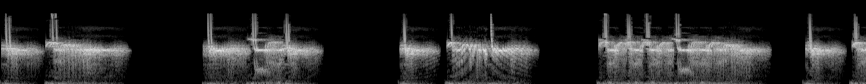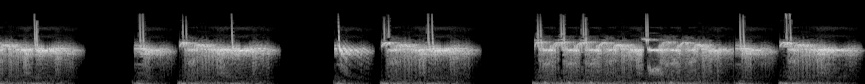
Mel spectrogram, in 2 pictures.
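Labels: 0.0s Precisely amplified bird chirping. 17.3s

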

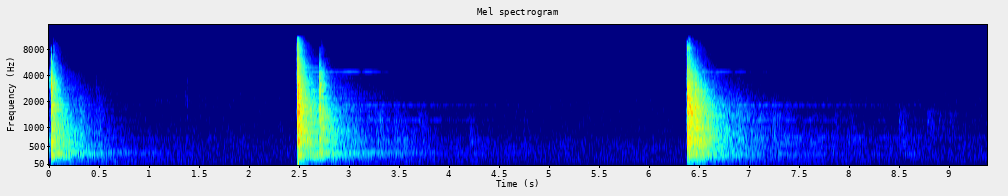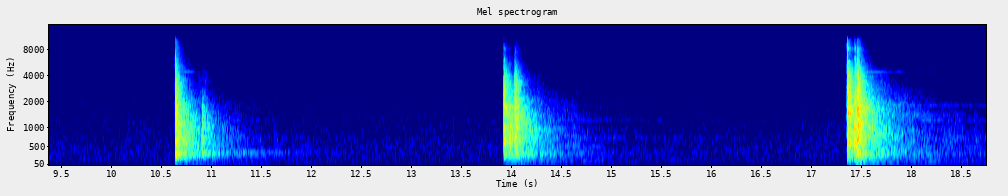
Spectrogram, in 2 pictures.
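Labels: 0.0s A hammer slams metallically in a fading, repeating pattern. 18.8s

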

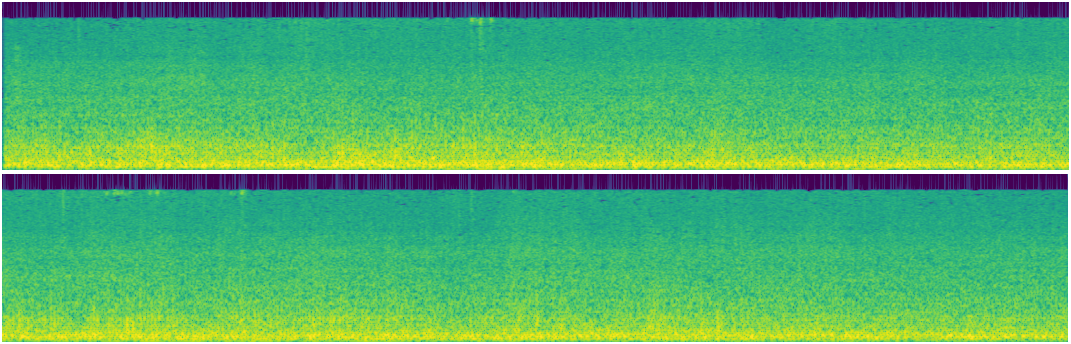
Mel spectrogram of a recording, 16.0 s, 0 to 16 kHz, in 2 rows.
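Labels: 0.0s Indistinct traffic noise. 16.0s

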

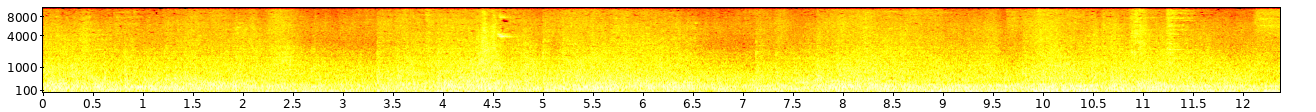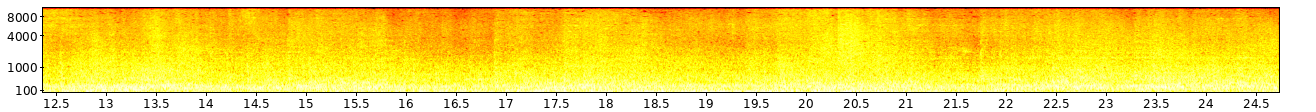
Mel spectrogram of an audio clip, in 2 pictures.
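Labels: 0.0s A train running on tracks. 24.7s

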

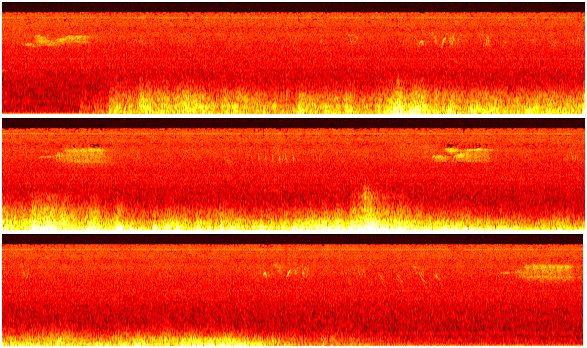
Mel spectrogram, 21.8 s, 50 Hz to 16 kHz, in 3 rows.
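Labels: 0.0s A bird chirps continuously and melodically in the distance. 8.8s
1.3s Thunder rumbles in the distance, gradually increasing in intensity. 12.5s
12.5s Thunder rumbles in the distance, gradually fading away with an echo. 18.0s
12.5s A bird chirps continuously and melodically in the distance. 14.0s
17.8s A bird chirps continuously and melodically in the distance. 21.8s

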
